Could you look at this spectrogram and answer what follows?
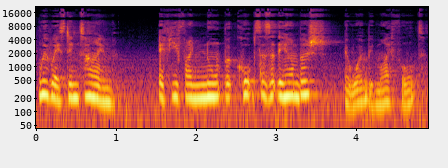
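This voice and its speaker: A woman's voice: mid-range voice, normal speed, warm tone, slight background noise, natural voice. A woman voicing a tough, cynical underworld mercenary in a fantasy video game, with a blunt, menacing, sardonic delivery. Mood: impatient.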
